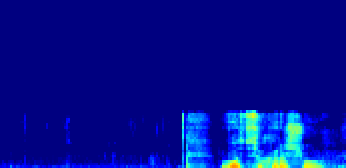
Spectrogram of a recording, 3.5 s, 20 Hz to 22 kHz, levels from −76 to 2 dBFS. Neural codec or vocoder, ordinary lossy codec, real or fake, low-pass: none; none; real; 7.2 kHz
